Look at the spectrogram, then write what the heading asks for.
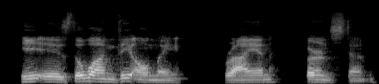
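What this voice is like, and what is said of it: Announcer voice. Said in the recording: “I was trying to give you my announcer voice to hit all the buttons.”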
